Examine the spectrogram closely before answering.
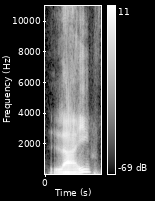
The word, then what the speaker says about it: life: 자, 항상 강조를 하지만 단어 끝에 있는 E는 발음하지 않는 거예요. F만 발음해 주시면 되는 거죠.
